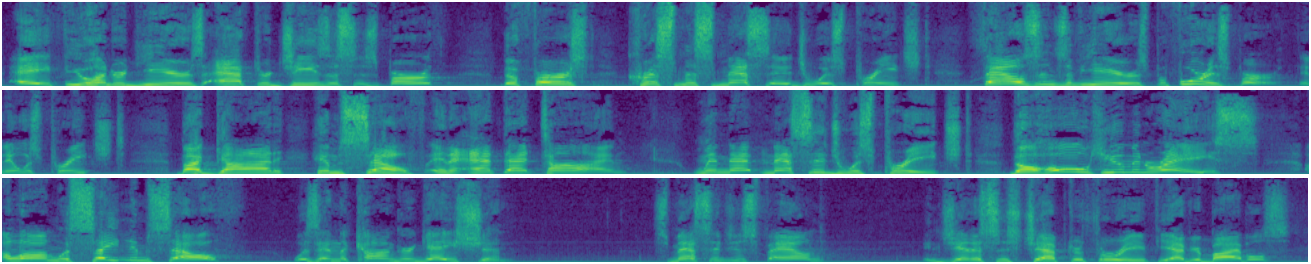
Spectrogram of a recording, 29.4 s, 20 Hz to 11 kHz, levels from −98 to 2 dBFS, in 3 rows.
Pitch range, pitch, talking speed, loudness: 205-280 Hz, 240 Hz, 120 wpm, -24 LUFS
